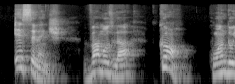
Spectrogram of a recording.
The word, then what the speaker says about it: quand: Quando em francês, quand, A-N, tem esse som bem nasal, quand. O D não se pronuncia.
